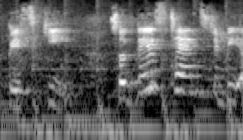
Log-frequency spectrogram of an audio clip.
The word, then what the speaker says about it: biscuit: biscuit it's actually written like biscuit but it's pronounced biscuit so this tends to be okay it's very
